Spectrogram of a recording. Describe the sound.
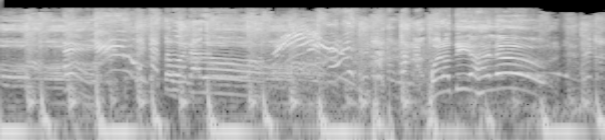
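A person imitates a cat with a run of loud, drawn-out meows and yowls, the vocal pitch swooping up and down in rapid succession over a steady, thumping beat underneath.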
